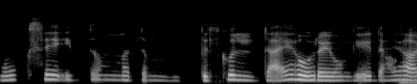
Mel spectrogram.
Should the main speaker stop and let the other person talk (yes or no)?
yes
